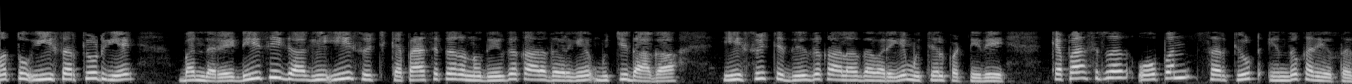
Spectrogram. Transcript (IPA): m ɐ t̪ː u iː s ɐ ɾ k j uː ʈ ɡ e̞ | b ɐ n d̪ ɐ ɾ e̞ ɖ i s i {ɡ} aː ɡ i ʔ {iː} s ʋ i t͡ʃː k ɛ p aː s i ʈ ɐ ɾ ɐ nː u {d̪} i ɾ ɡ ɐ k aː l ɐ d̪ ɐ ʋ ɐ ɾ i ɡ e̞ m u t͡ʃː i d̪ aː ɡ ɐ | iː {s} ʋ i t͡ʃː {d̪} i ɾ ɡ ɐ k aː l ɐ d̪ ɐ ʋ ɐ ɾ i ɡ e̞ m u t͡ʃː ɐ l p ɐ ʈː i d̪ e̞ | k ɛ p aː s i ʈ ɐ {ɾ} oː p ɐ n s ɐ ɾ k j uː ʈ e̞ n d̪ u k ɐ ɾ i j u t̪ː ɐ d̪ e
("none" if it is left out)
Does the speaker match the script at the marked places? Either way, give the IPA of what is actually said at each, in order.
ɡ, iː, d̪, s, d̪, ɾ

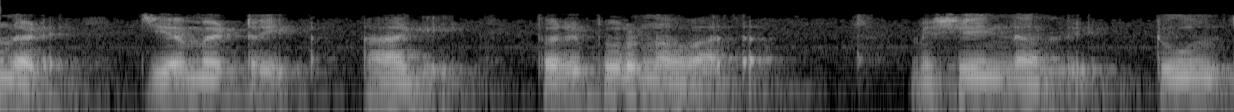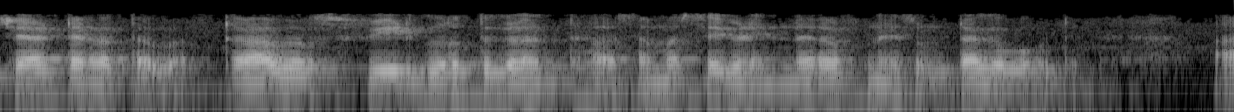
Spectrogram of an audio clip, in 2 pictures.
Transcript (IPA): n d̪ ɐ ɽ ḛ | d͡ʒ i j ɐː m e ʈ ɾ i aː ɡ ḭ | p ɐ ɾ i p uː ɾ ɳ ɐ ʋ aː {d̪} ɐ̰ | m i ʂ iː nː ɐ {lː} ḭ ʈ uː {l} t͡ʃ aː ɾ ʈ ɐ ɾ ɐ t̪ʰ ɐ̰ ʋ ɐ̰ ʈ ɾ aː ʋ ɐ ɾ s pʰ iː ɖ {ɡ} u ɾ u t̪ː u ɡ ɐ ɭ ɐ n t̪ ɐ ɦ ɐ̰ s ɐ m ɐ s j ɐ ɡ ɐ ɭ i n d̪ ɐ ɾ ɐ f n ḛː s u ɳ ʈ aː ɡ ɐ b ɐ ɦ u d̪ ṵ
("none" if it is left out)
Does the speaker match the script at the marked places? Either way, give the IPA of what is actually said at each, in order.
d̪, lː, l, ɡ

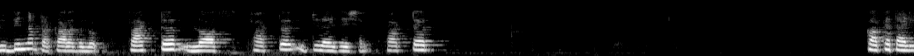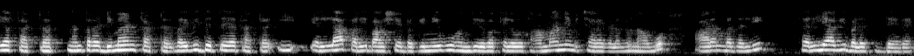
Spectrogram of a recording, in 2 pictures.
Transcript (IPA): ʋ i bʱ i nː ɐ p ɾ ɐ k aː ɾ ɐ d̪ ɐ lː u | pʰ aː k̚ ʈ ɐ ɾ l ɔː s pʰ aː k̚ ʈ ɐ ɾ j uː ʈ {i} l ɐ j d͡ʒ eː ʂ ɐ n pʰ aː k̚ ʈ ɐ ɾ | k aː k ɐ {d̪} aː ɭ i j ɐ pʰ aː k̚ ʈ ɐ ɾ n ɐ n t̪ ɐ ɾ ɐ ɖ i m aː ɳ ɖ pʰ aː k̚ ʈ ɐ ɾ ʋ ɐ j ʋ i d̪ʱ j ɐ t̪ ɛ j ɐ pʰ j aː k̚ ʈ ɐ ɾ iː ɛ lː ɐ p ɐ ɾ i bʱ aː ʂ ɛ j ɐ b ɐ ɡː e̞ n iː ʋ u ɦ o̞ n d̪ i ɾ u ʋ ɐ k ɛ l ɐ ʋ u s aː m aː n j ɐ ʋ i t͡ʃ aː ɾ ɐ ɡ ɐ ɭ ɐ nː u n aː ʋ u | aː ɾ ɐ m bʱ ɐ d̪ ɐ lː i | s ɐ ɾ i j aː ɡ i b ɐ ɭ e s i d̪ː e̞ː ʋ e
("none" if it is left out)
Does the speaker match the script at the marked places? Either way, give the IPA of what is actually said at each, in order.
i, t̪

